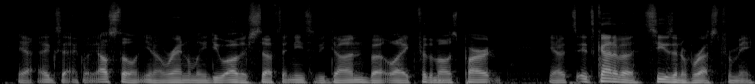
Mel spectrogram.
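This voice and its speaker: A man with an American accent talks at a fairly quick pace in a fairly low pitch. His is a normal speaking voice with fairly even intonation. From Chicago area, US Midwest. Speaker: church podcast host. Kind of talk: casual chat.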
